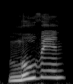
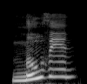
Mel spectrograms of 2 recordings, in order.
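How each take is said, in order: First: Quiet, flat, disbelieving repeat; first stunned echo. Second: Higher and louder, can't believe it; incredulous outburst. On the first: Hearing his move-in idea, quietly stunned. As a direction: say it under your breath, still processing. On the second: Reacting to boyfriend's move-in idea, loud disbelief. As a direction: throw the question back at him in disbelief. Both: Real, not acted. Echoing boyfriend's sudden proposal.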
